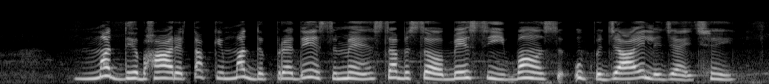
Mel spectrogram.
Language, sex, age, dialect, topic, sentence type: Maithili, female, 18-24, Bajjika, agriculture, statement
